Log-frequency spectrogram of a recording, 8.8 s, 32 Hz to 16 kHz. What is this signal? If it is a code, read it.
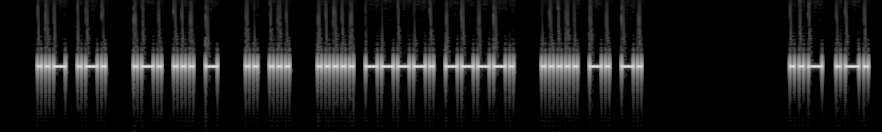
Morse code, heard as a keyed tone, about 29 wpm, 700 Hz. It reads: UR RST IS 599 5NN UR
